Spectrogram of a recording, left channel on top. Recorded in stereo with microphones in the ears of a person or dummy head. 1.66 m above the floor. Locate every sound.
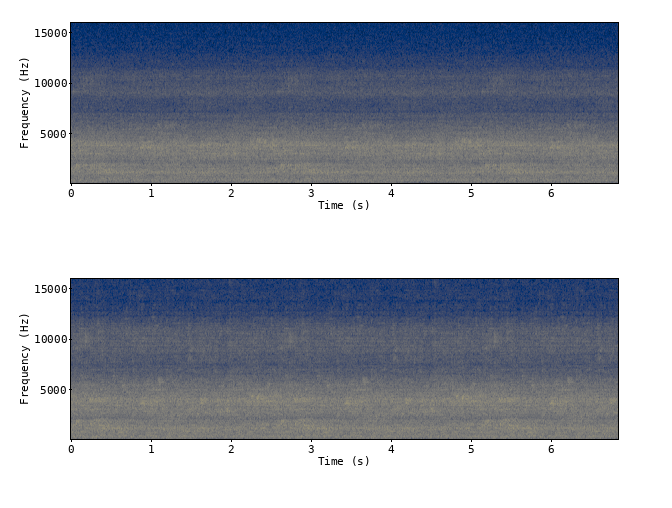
0.0 s running water: centre (ahead or behind), 4.5 m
